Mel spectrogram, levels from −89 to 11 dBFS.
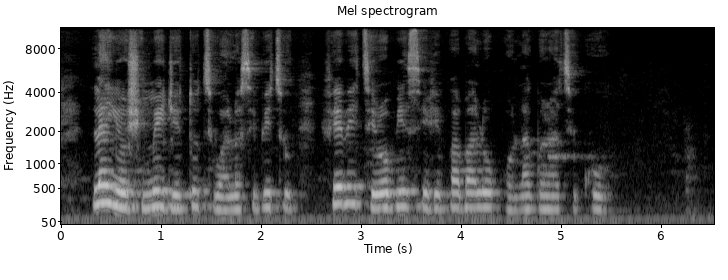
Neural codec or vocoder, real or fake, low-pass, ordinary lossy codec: none; real; none; none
